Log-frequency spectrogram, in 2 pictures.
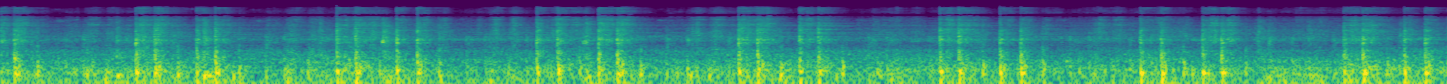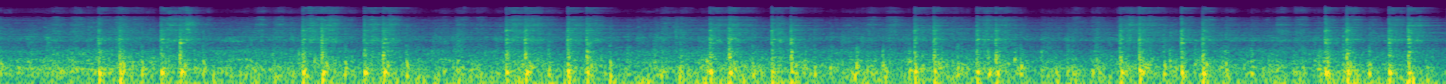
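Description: Freight train of container flat wagons rolling past, its wheels clacking over the rail joints in a steady repeating rhythm over a low rumble.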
